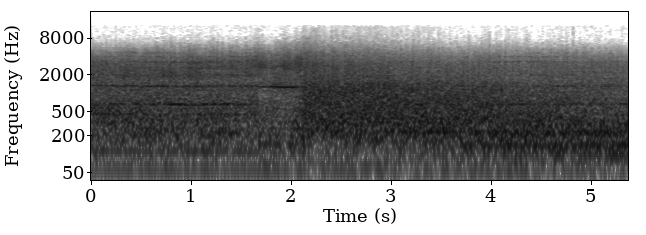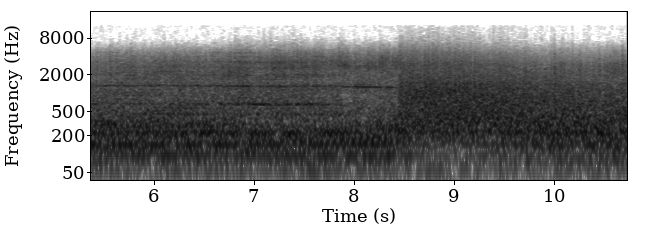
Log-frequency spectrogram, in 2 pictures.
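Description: Artillery shelling in Korean War documentary footage, a loud, dense, continuous roar of blasts and rumble that swells in two heavier waves, with a faint whistle-like tone laced through the din.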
